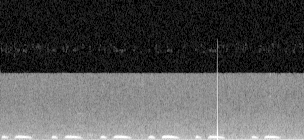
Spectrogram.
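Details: Wild-caught spotted dove cooing with a Sấm Thổ tone in Thúc Đồng Pha Sấm style: regular short-then-long soft coo pairs each second, a single sharp click midway, faint low hum underneath.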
